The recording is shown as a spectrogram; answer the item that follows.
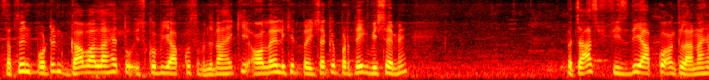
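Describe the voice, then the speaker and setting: A high-pitched man with a darkish tone, working as an exam coaching presenter, breaks down a job notice in a casual way. He blends in English words and repeatedly confirms that listeners understand.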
